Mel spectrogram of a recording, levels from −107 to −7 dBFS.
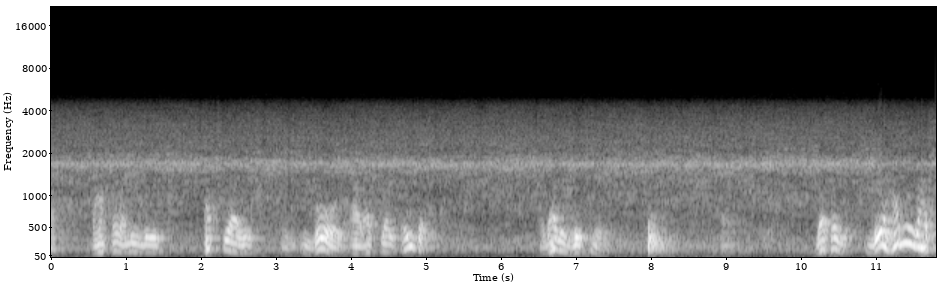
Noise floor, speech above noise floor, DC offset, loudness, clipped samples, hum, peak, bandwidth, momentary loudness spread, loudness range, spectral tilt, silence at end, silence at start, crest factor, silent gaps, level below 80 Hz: -40 dBFS; 21 dB; under 0.1%; -20 LUFS; under 0.1%; none; -4 dBFS; 4.3 kHz; 22 LU; 5 LU; -8.5 dB/octave; 0 s; 0 s; 16 dB; none; -64 dBFS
